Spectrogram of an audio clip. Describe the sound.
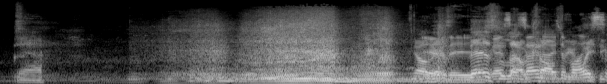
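Loud vehicles pass outside a window, a roaring engine swelling and then easing off, while people talk at the start and again over the tail of the noise.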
